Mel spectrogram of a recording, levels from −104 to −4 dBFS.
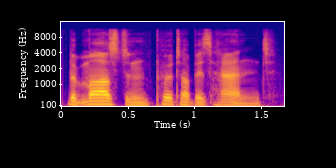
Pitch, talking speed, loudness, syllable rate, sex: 110 Hz, 215 wpm, -19 LUFS, 4.5 syllables/s, male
